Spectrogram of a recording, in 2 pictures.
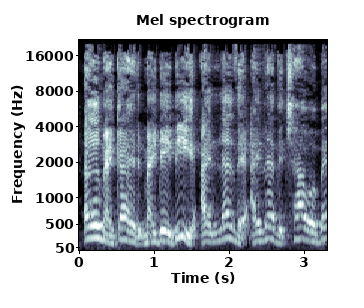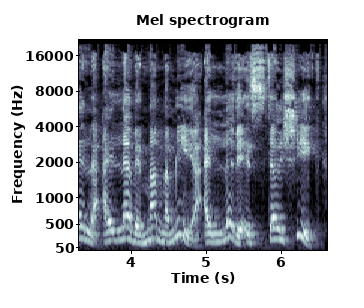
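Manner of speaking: gushing put-on foreign accent, last word drawn out; Dorit. Imitating a shopper gushing to an employee in a fake accent. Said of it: "a different accent or whatever she was doing".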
